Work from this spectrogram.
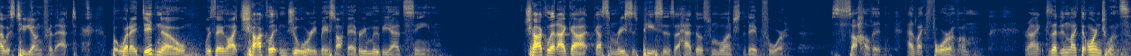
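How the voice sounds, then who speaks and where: Talking at a very fast pace yet with long, frequent pauses, a man of medium pitch with an American accent has an animated tone and lively intonation. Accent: Oklahoma accent, comes through at times. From Oklahoma, small town. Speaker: motivational speaker. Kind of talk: motivational speech. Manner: animated storytelling.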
